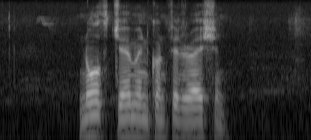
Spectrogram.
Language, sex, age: English, male, 20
